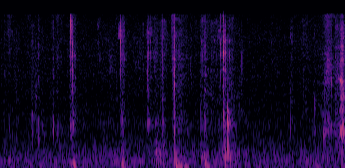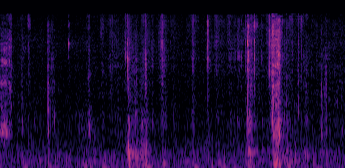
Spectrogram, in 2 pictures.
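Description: A metal utility-knife blade carves chunks off a palm-sized, solid pink marbled bar of soap with an embossed logo, held in the hand. The blade makes a quiet run of crisp, dry scrapes and clicky cuts with bright, short bursts. Each cut dies away almost at once against a soft background hiss.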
